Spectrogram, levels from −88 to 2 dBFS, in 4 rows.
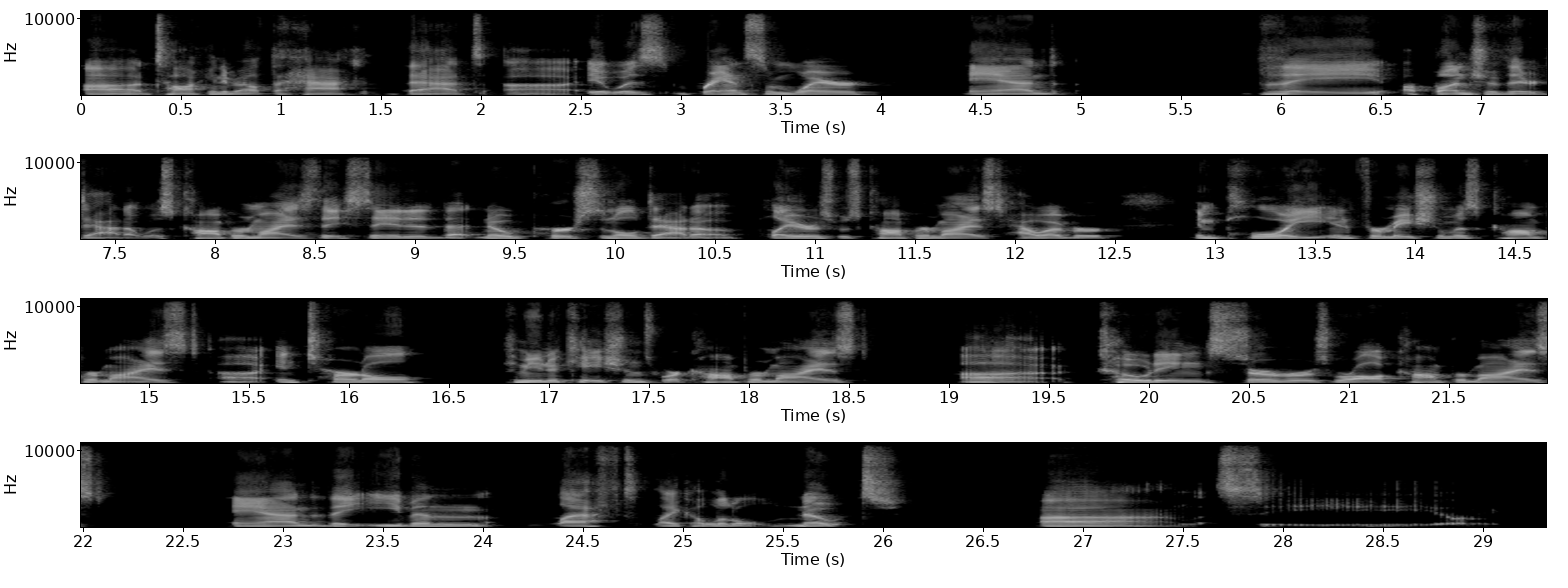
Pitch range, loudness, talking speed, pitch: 110-125 Hz, -31 LUFS, 115 wpm, 120 Hz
